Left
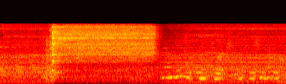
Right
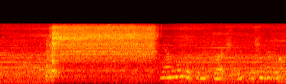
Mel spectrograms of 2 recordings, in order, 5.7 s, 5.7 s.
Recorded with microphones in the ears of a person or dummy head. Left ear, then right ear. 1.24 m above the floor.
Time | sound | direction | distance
0.9 | a hiss | 20° left (ahead or behind) | 2.5 m
3.2 | a woman speaking | 45° right (ahead or behind) | 2.5 m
